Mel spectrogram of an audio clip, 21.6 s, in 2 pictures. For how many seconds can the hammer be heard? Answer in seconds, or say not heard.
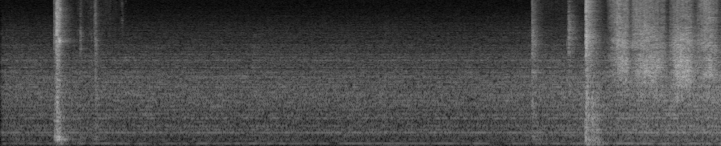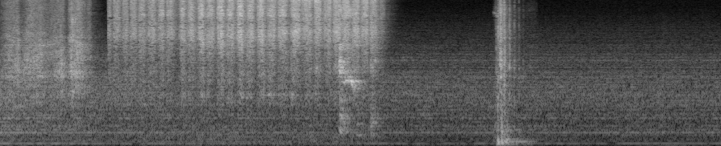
not heard.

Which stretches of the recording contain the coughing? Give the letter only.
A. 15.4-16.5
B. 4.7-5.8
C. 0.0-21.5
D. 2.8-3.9
A.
